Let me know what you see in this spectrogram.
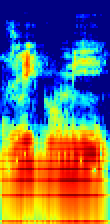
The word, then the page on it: rigomic: rigoumi; Provençal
